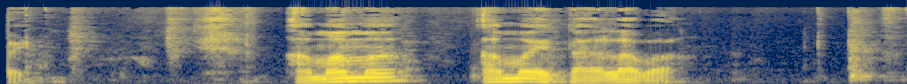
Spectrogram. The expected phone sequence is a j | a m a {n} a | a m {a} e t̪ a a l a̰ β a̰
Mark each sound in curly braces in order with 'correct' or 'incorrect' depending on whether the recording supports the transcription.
incorrect, correct

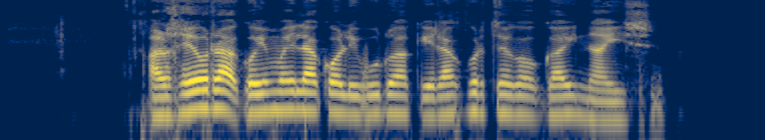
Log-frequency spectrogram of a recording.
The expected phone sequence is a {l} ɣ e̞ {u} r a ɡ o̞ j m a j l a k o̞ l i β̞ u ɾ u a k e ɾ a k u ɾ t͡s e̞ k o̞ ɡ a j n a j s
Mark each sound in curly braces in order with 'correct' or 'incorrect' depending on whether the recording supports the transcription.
correct, incorrect

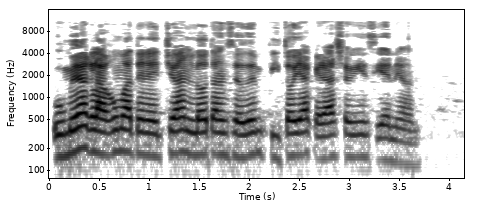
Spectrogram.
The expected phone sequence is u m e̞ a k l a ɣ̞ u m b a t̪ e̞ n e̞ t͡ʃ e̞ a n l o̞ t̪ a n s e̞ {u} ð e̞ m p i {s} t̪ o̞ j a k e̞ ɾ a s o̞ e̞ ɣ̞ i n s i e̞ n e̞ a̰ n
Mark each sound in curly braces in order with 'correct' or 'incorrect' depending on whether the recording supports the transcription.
incorrect, incorrect

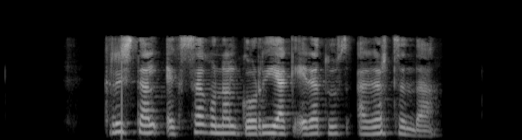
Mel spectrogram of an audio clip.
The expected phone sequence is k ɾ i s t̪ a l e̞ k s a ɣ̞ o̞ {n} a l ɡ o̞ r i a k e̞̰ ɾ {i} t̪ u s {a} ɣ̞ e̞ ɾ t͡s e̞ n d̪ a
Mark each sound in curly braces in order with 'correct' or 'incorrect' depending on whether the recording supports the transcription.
correct, incorrect, correct

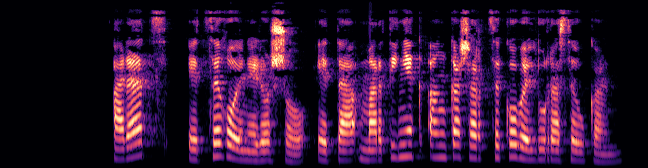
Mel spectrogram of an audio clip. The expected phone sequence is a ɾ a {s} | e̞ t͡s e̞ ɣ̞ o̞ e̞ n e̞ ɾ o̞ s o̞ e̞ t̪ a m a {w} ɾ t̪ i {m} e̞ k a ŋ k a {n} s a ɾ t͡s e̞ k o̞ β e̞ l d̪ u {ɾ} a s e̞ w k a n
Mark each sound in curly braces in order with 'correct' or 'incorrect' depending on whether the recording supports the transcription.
incorrect, incorrect, incorrect, incorrect, incorrect

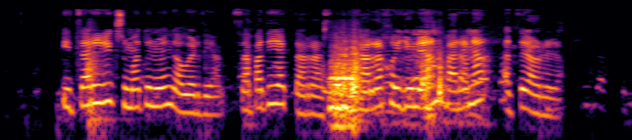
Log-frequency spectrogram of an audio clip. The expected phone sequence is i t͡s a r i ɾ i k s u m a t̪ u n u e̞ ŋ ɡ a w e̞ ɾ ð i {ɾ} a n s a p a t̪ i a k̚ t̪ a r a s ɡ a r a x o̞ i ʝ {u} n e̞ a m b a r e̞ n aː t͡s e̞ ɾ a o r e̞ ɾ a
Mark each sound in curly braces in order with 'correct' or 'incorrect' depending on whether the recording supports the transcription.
incorrect, correct

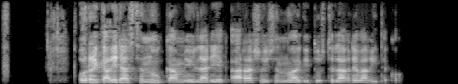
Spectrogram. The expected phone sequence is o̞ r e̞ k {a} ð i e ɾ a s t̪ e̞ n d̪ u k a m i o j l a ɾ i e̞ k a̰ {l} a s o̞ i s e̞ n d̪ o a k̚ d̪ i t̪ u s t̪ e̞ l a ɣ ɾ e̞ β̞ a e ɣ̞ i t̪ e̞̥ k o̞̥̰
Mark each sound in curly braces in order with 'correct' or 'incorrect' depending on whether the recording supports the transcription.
correct, incorrect

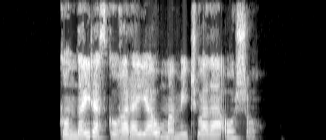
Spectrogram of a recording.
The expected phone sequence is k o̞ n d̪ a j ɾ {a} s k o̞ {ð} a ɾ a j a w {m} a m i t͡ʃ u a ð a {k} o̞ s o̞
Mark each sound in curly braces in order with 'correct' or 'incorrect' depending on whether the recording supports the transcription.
correct, incorrect, correct, incorrect

